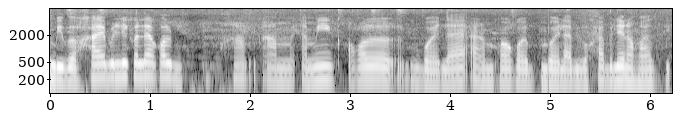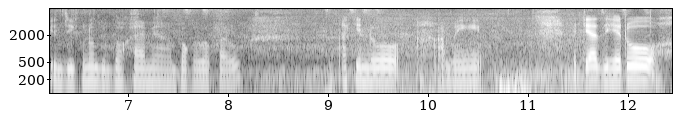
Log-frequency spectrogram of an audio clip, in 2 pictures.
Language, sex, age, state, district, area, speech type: Assamese, female, 18-30, Assam, Dibrugarh, rural, spontaneous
